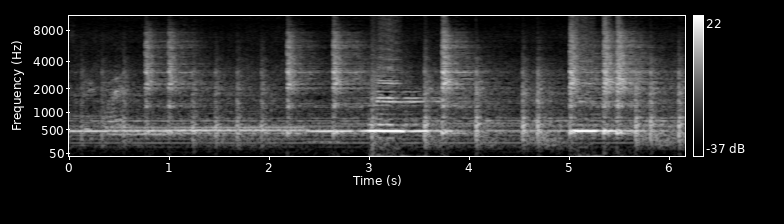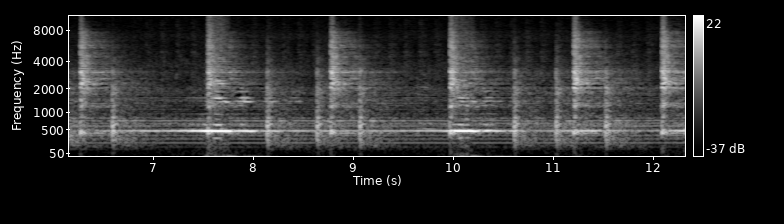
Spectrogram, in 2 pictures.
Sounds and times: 0.0s beat 12.3s
0.0s synth 12.3s

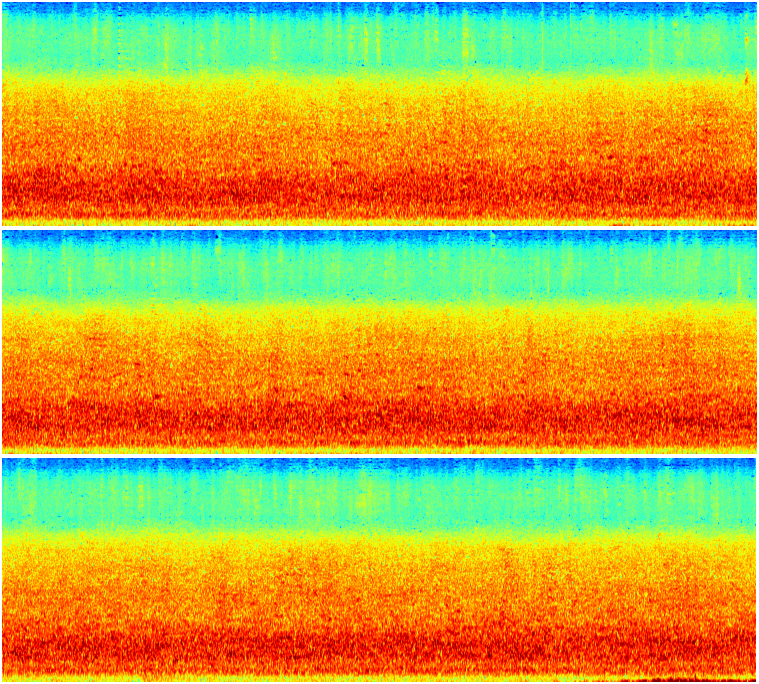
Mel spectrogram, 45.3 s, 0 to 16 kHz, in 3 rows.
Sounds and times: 0.0s Large crowd 45.2s

